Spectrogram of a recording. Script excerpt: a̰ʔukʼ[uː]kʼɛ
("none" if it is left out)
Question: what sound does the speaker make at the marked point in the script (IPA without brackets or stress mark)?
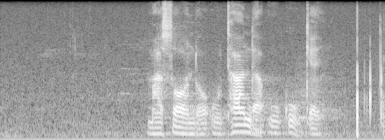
uː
